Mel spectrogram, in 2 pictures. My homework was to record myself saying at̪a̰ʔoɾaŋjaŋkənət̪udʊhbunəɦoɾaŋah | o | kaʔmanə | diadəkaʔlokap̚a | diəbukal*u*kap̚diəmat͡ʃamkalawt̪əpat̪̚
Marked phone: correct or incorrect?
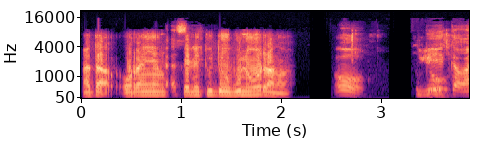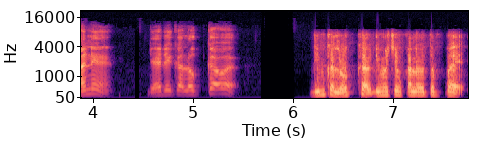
incorrect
